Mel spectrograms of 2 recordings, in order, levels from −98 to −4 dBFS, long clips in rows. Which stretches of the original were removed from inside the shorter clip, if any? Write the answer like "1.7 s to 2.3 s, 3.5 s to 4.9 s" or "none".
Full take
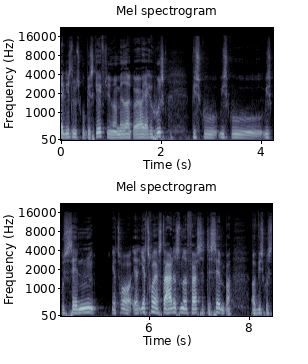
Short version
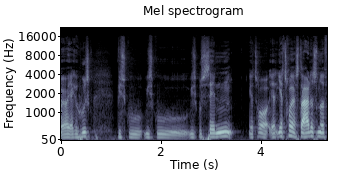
none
